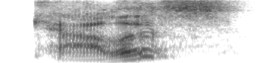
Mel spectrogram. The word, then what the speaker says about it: Calais: Calais in Maine is pronounced callus.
